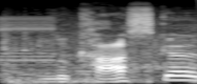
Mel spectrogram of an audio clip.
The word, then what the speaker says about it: Lukaska: So Lukaska, is that how I say it? Yeah, that's the pronunciation.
